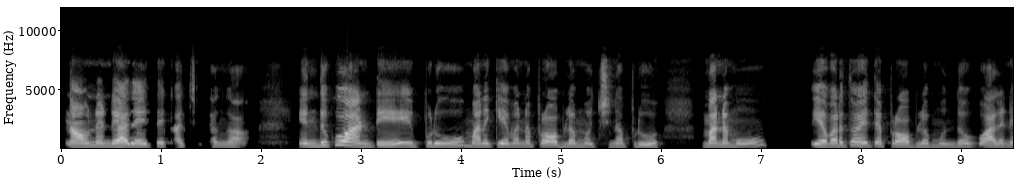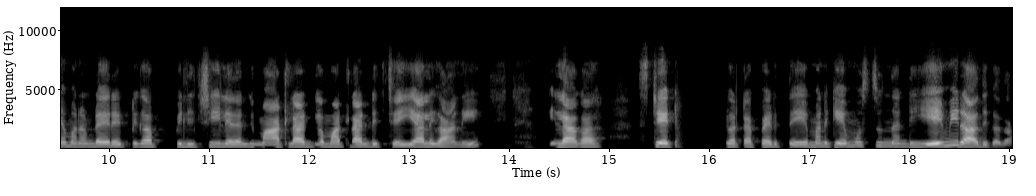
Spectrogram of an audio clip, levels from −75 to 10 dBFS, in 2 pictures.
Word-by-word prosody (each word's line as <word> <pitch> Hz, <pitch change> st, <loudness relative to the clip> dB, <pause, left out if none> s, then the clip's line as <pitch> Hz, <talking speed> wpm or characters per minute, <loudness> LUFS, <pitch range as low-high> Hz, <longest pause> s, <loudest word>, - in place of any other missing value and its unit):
అవునండి. 240 Hz, +1 st, +4 dB
అదైతే 225 Hz, +2 st, +2 dB
ఖచ్చితంగా. 195 Hz, -4 st, -5 dB, 0.7 s
ఎందుకు 275 Hz, +7 st, 0 dB, 0.2 s
అంటే, 210 Hz, -6 st, +1 dB, 0.3 s
ఇప్పుడు 245 Hz, -1 st, -1 dB, 0.3 s
మనకేమన్నా 230 Hz, +1 st, -1 dB
ప్రాబ్లమ్ 220 Hz, +3 st, +1 dB
వచ్చినప్పుడు 215 Hz, -3 st, -5 dB, 0.6 s
మనము 240 Hz, -2 st, +3 dB, 0.8 s
ఎవరితో 255 Hz, +5 st, +1 dB
అయితే 270 Hz, +1 st, 0 dB
ప్రాబ్లమ్ 215 Hz, +3 st, 0 dB
ఉందో 205 Hz, +2 st, -6 dB, 0.2 s
వాళ్ళనే 220 Hz, +6 st, +1 dB
మనం 235 Hz, -1 st, -7 dB
డైరెక్ట్‌గా 200 Hz, +4 st, -2 dB, 0.3 s
పిలిచి 205 Hz, +3 st, -7 dB
లేదంటే 205 Hz, 0 st, -3 dB, 0.2 s
మాట్లాడడం, 200 Hz, +2 st, 0 dB
అట్లాంటివి 200 Hz, +2 st, -4 dB
చేయాలి 210 Hz, +5 st, 0 dB
గానీ, 165 Hz, +1 st, -5 dB, 0.8 s
ఇలాగ 220 Hz, -1 st, +3 dB, 0.6 s
స్టేటస్ 480 Hz, -, -1 dB
అట్ట 220 Hz, -, -8 dB, 0.2 s
పెట్టితే 200 Hz, -2 st, -4 dB, 0.2 s
మనకేమొస్తుందండి? 250 Hz, 0 st, -6 dB, 0.2 s
ఏమీ 280 Hz, +7 st, +3 dB
రాదు 185 Hz, -2 st, +4 dB
కదా! 145 Hz, -, -12 dB
225 Hz, 100 wpm, -23 LUFS, 200-240 Hz, 0.8 s, అవునండి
